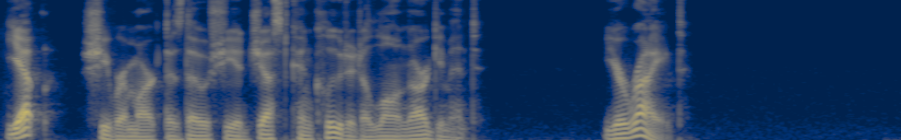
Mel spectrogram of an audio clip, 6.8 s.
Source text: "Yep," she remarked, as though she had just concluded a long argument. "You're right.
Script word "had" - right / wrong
right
